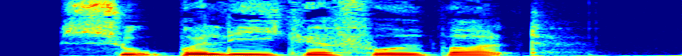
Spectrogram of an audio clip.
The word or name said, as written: superligafodbold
